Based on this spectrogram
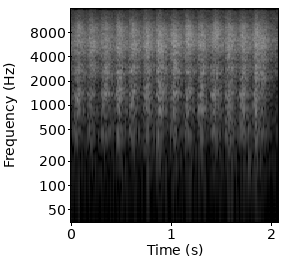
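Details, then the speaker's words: Van said to need a new ECU and engine loom: even starter churn about five to six beats a second that never catches; common-rail pressure reaches only about 40 bar while cranking, code P2291 for rail fuel pressure. "Fuel pressure measured in high pressure common rail. It doesn't like that."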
